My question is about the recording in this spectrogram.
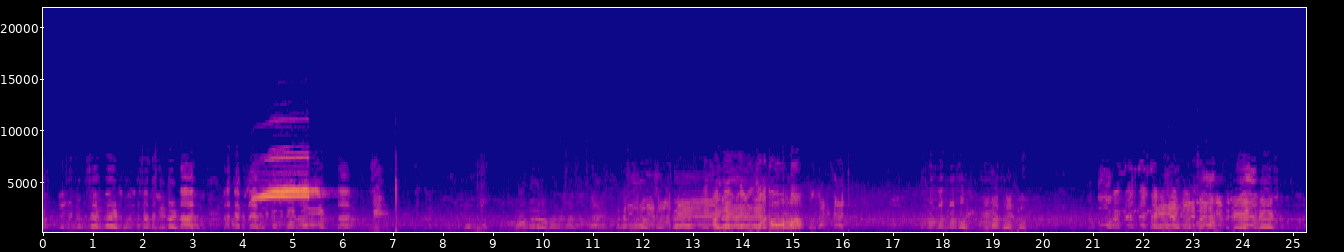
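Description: Players and coaches shouting on an outdoor football pitch, with thuds of the ball being kicked. A short, high whistle blast comes about four seconds in.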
